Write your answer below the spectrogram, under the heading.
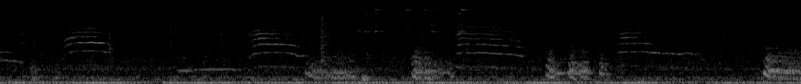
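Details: Domestic kittens calling for their mother through frosted glass while the family plays: repeated high harmonic meows about once a second, mixed with softer, lower mews and scratchy thumps, steady low background hum.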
